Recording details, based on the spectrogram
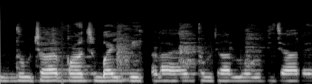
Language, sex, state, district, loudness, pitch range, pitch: Hindi, male, Bihar, Araria, -17 LUFS, 165-170 Hz, 165 Hz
